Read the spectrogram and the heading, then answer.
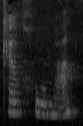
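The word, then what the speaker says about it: Kilchoman: Established 2005, Kilhoman, pronounced Kilhoman, is one of the smallest distilleries in Scotland.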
